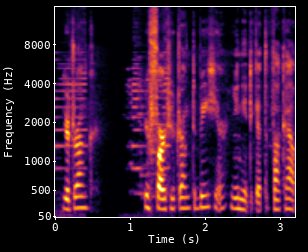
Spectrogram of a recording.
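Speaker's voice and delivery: whispering quickly, hurried. Whispering quickly to everybody in character: whispering quickly. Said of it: "I'm gonna really quickly whisper at everybody".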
